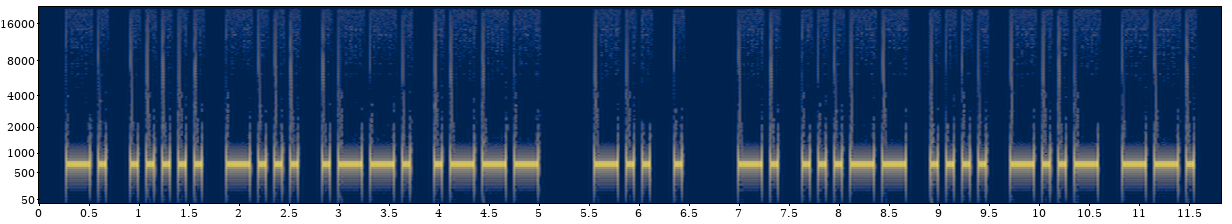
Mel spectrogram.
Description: Morse code, heard as a keyed tone, about 16 wpm, 700 Hz. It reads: N5BPJ DE N3HXG
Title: K1USN SST QSO Practice 15wpm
